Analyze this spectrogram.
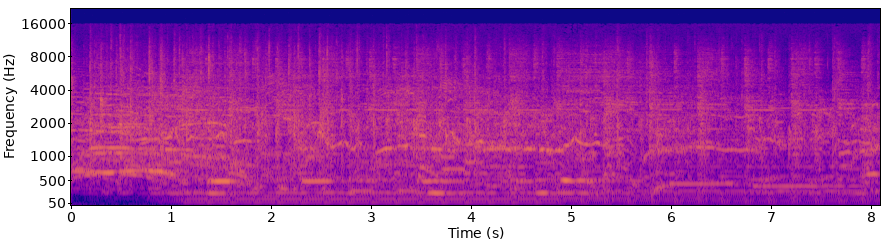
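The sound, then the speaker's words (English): An audience claps and cheers steadily for about eight seconds for Scariff goalkeeper William Kavanagh, a dense wash of applause with mingled voices, while a sustained low droning tone joins underneath after the first second. “A big cheer for William Kavanagh.”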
